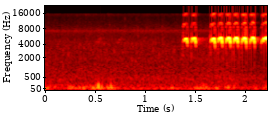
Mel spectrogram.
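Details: Mantenan gunung bird song used as a lure and master song for training. A quiet opening gives way to a rapid series of high, sharp, evenly spaced notes, about eight chips in under a second.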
